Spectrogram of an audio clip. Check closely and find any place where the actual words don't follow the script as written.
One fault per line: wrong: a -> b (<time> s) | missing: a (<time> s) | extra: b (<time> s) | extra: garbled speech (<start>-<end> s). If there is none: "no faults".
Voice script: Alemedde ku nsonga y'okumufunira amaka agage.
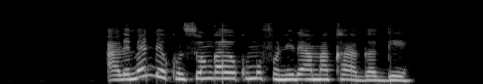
no faults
